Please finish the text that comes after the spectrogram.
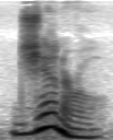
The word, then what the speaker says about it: general: can you hear it the usual place for stress in a l words is two syllables before the a-l ending listen medial radical economical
